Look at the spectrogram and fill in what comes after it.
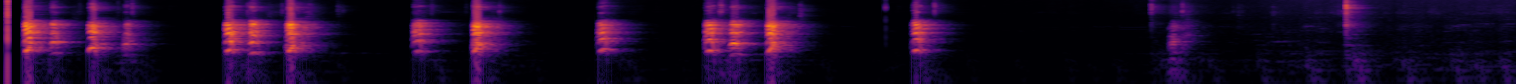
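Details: A pet dog barking in bursts of two or three sharp barks with brief pauses, many barks in the first nine seconds, then quieter clicks and taps with mostly silence.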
